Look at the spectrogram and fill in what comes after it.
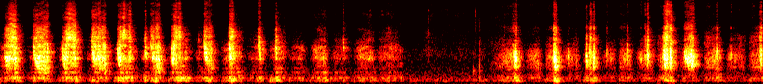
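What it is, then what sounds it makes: Scratch-art paper being scratched. A thin wooden stylus scratches away the remaining black coating around a gift sack on a flat, coated scratch-art paper page of a scratch book, with the other hand resting flat on the book. Quick, raspy back-and-forth strokes with a bright papery edge repeat at a brisk pace, fade to a soft, faint scraping midway, then return in sharper, louder strokes.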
